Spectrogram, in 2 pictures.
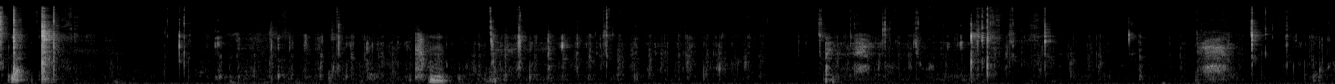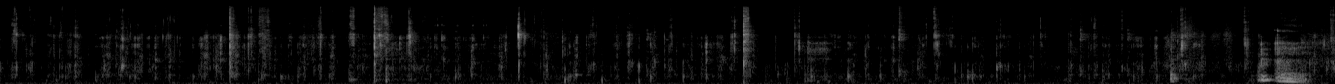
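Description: Close-miked eating sounds of a man chewing lamb and rice: wet chewing and mouth smacks with many short, irregular clicks.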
